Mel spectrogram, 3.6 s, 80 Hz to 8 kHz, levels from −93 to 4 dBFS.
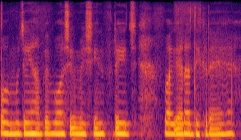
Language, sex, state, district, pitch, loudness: Hindi, female, Uttar Pradesh, Lalitpur, 210 Hz, -13 LUFS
